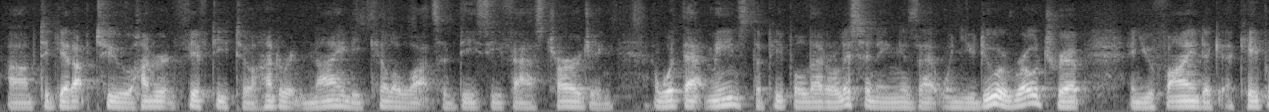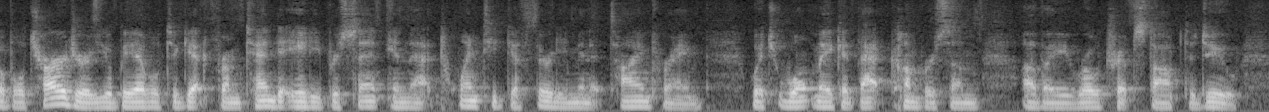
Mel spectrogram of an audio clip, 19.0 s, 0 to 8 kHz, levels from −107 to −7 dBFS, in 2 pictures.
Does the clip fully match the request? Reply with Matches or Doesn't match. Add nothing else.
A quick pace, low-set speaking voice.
Matches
